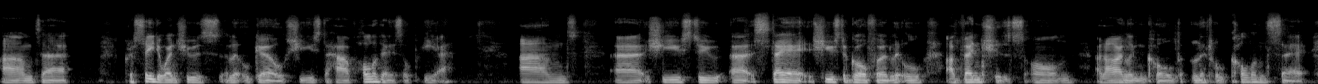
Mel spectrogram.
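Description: A man's voice: low voice, fairly even intonation, normal speed. A man co-hosting a radio show, chatting casually and enthusiastically. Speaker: radio co-host.

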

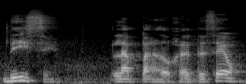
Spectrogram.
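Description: A man's voice: mid-range voice, a little slow, vocal fry. A young man with a Mexican Spanish accent co-hosting a casual podcast, laughing often and retelling scenes with lots of slang. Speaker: podcast co-host. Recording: roomy room with faint background noise.

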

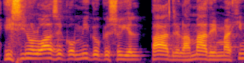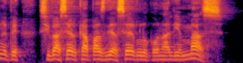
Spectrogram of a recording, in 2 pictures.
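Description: A man's voice: a little high, fairly even intonation, normal speed, a little mellow. A man hosting an advice show, answering a listener's message in a casual, blunt way, with slang and swearing. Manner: reads out the listener's words and then comments.

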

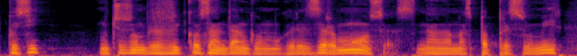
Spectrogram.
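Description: A man's voice: fairly low pitch, fairly even intonation, moderate pace, warm tone, lightly acted. A man voicing a blunt, earthy middle-aged mother who talks in plain colloquial speech in a storybook reading. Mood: explaining.

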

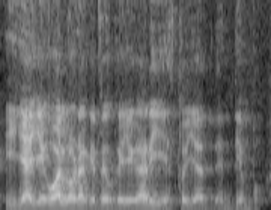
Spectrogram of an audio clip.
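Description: A young man with a Mexican accent, a guest telling casual anecdotes in a relaxed way. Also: fairly low pitch, fast, roomy sound. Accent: Mexican Spanish. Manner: relaxed storyteller, acts out quoted lines.

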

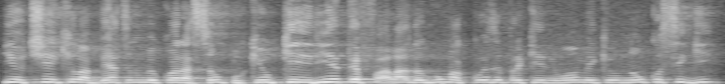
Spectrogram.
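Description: A man's voice: high-pitched, flat delivery, fast, darkish tone. A young male youth pastor with a Rio de Janeiro accent, telling a personal story in a sermon and acting out the dialogue. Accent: Rio de Janeiro Portuguese.

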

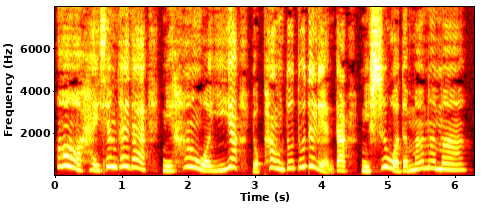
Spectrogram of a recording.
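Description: A woman's voice: sits high, slow, a little mellow, voice pushed up. A woman doing a lonely little storybook bird. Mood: pleading. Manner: pleading, childlike calls. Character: lonely little female bird searching for a mother.

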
